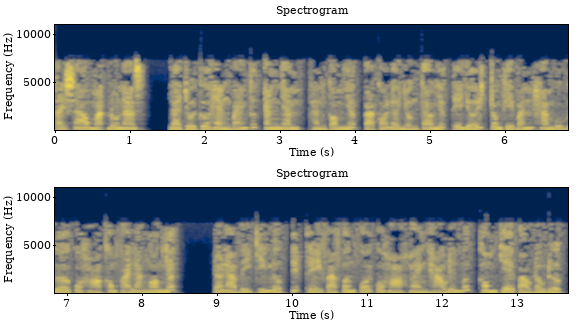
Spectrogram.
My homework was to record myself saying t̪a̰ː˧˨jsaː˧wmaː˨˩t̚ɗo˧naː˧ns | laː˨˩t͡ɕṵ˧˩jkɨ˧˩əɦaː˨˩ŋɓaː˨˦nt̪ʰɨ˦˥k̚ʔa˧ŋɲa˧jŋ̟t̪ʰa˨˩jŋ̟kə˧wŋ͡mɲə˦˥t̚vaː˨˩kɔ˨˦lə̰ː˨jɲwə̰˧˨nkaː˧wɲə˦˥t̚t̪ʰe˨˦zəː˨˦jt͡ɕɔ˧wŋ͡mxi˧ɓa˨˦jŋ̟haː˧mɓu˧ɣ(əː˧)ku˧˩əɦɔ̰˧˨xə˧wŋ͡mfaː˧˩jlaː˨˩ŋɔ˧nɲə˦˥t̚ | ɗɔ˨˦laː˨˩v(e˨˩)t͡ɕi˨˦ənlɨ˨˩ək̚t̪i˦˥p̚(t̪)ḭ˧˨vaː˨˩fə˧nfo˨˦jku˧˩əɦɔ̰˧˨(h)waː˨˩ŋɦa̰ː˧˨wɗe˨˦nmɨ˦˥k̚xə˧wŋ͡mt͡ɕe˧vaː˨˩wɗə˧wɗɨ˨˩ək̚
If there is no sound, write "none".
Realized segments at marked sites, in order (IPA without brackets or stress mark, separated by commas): əː˧, i˨˩, t̪ʰ, h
